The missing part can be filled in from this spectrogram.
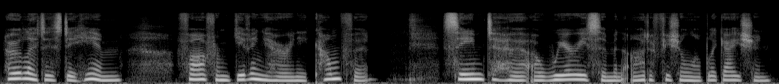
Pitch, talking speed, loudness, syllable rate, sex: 205 Hz, 140 wpm, -21 LUFS, 5.1 syllables/s, female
